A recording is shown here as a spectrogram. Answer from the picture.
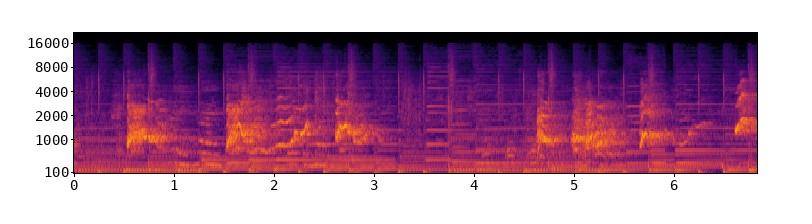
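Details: Pug and Yorkshire terrier at a dog run on a late early-autumn visit, protesting loudly at their owner for forgetting their favourite treats: sharp high yapping barks repeated about every second, over steady background music.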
